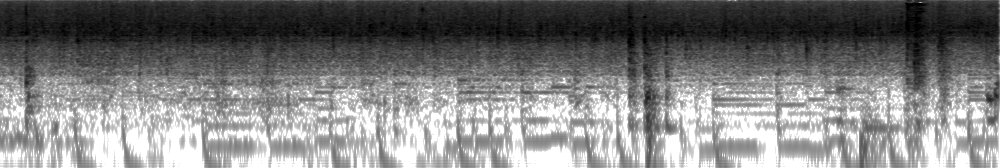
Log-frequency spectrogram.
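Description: Creamy seafood soup boiling in a large stainless-steel pot, a steady hiss, while a spoon stirs it. A few sharp clicks and knocks of utensils on the pot come through, the loudest about six and a half seconds in.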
